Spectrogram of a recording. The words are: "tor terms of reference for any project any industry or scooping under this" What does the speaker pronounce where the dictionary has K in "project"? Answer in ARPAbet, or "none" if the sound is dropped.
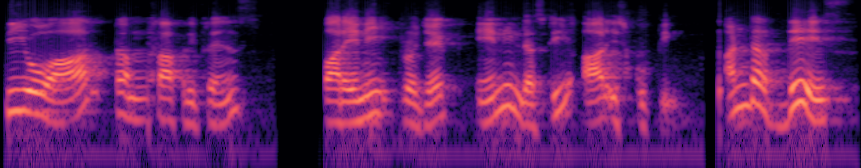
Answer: K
